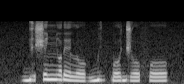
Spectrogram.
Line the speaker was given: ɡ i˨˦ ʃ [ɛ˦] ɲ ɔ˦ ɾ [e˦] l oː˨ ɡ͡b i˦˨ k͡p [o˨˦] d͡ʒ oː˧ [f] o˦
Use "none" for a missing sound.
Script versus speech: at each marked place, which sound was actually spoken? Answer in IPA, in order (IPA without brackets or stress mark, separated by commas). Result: ɛ˦, e˧, o˨˦, f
